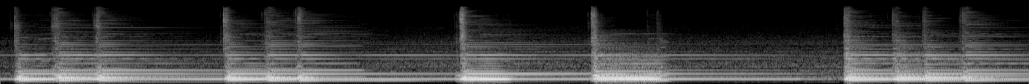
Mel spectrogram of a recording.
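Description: Electric guitar strumming chords: clusters of two or three quick strums, then single chords left to ring and fade, with a fresh run of strums near the end. Part of a progression of open chord shapes that resolves to E minor.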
